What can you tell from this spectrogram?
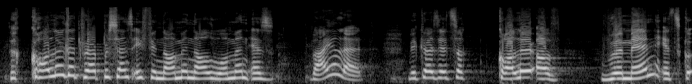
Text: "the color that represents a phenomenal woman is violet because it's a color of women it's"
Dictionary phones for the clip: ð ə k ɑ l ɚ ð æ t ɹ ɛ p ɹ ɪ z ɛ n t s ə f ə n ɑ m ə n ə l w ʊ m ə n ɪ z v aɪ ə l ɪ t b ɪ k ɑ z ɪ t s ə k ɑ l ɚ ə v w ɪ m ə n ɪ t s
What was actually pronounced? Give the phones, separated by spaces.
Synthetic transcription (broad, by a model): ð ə k ɑ l ɚ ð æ t ɹ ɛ p ɹ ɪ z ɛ n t s ə f ə n ɑ m ə n ə l w ʊ m ə n ɪ z v aɪ ə l ɪ t b ɪ k ɑ z ɪ t s ə k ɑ l ɚ ə v w ɪ m ə n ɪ t s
